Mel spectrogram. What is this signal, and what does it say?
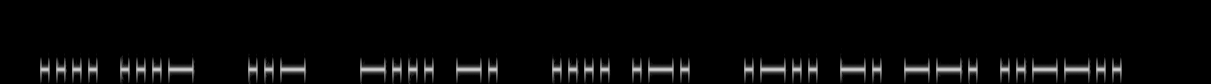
Morse code, heard as a keyed tone, about 15 wpm, 700 Hz. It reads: HV U BN HR LNG?
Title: Sentences from Top 200 Words and Abbreviations 15wpm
